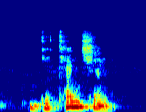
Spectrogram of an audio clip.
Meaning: 1. The act of detaining or the state of being detained; hindrance 2. A temporary state of custody or confinement.: Confinement of a prisoner awaiting trial
- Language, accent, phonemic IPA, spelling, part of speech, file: English, Southern England, /dɪˈtɛnʃn̩/, detention, noun, LL-Q1860 (eng)-detention.wav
